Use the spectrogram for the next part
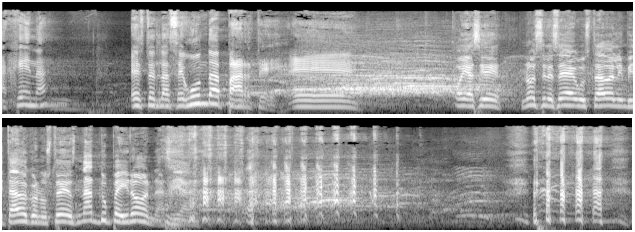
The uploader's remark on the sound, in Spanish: En vivo desde Texcoco. Cotorreamos mucho con el querido público de texcoco.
